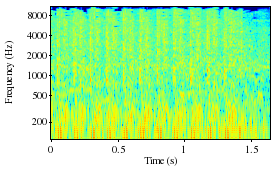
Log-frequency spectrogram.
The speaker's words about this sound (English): and the entire plane recoiled as the 50 caliber machine gun spit out gouts of flame between the spinning propellers. The heavy-duty combat rounds slammed along the caravan, ripping the canvas and punching through the contents to hit the ground below.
